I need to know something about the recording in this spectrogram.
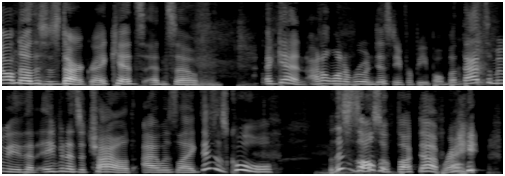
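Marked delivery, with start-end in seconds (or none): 7.0-9.8 silly put-on goofy voice, pitched up. Recalling watching a Disney movie as a child: goofy voice. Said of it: "Why did you just have a goofy voice?".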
